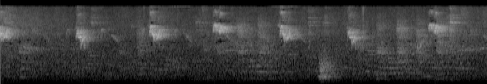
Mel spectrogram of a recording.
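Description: Small birds chirping: short, high, falling chirps repeated roughly once a second.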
